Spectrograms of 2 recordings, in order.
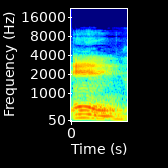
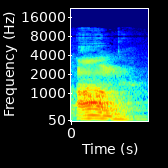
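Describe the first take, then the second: First: The name is said the cartoon series' way. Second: The name is said the movie's way. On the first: This is how the original series says the name. The speaker calls it right. "They say Aang throughout the entire series" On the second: This is how the movie says the name. The speaker calls it wrong. "In the movie, they call him Ong"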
